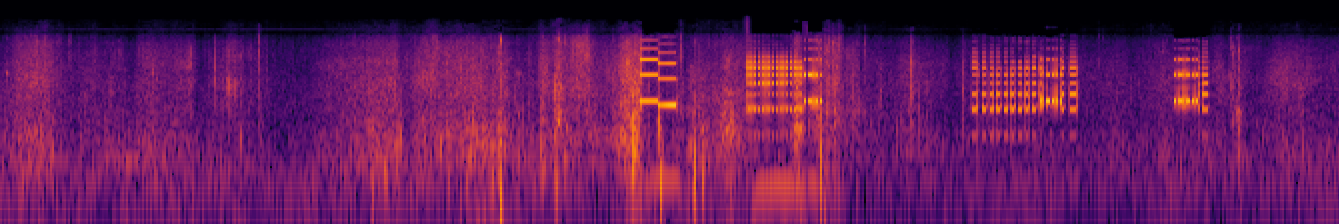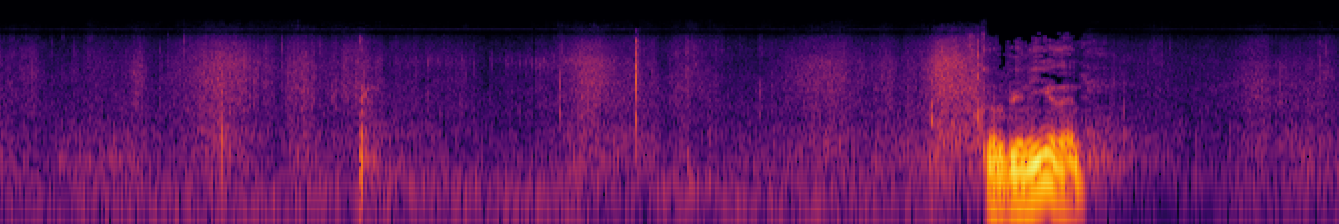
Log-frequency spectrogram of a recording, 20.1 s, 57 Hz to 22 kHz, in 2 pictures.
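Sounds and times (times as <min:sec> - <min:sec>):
soil scraping and rustling: 0:00.0 - 0:20.0
metal detector tones: 0:04.7 - 0:06.3, 0:07.2 - 0:09.3.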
